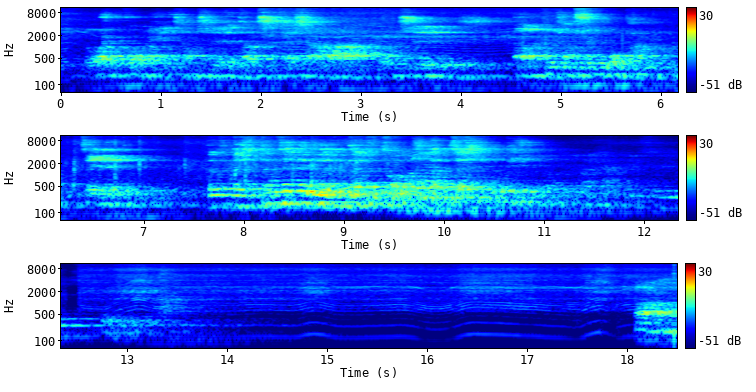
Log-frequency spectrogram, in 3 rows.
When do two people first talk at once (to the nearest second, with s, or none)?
9 s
